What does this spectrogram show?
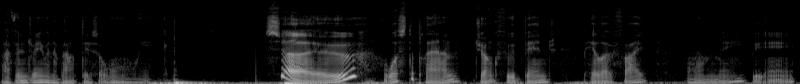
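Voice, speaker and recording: A man voicing an excitable, affectionate young college best friend in an intimate ASMR roleplay, playful and prone to gushing rambles. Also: deep voice, slow pace, no echo, full character voice. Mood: playful, eager.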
